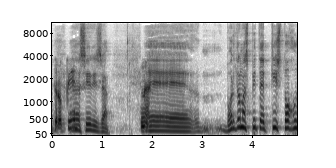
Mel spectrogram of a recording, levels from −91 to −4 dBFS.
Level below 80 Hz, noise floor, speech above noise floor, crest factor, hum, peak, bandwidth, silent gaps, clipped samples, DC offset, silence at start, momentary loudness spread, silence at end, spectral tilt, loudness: -52 dBFS; -39 dBFS; 24 dB; 14 dB; none; -2 dBFS; 11 kHz; none; under 0.1%; under 0.1%; 0 s; 15 LU; 0 s; -4.5 dB/octave; -15 LUFS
